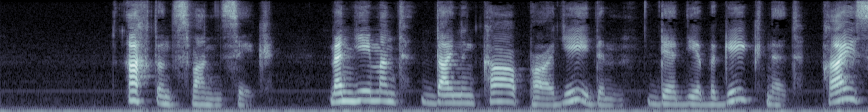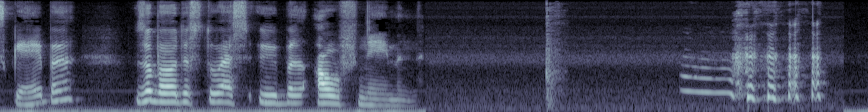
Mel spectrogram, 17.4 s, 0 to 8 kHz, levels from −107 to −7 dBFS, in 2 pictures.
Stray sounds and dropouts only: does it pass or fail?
fail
